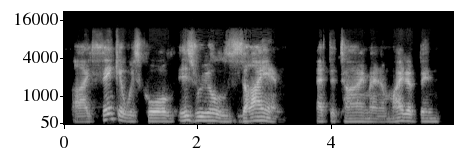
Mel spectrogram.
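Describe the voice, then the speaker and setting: Speaking very slowly in a New York accent, a man with a fairly low, somewhat breathy voice shows ordinary pitch variation over a quiet background. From New York City (Brooklyn, Bronx). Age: 90s. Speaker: family elder interviewee. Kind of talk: oral history interview. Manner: halting, many fillers and restarts.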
